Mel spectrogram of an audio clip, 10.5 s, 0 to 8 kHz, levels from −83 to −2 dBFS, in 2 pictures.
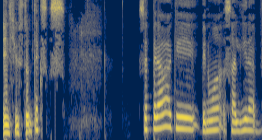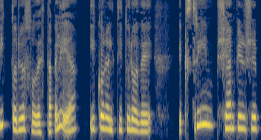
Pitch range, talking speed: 190-265 Hz, 110 wpm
